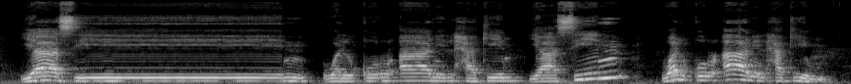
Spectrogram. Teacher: Na kisomo namba 2 ilikuwa ni biidhahari nuni, ni nuni ilikuwa ikidhihirishwa kwa sekna yake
